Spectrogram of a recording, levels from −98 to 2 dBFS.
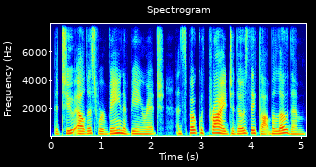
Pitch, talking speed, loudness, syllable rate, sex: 185 Hz, 210 wpm, -18 LUFS, 5.0 syllables/s, female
